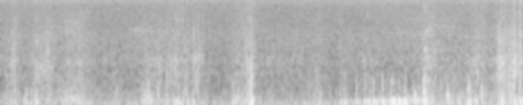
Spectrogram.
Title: Stomach rumble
